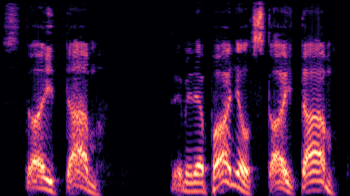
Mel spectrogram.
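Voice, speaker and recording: Threatening brute of a man, barks orders, hisses, husky and raw as a male narrator voices him. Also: mid-range voice, animated, slow, dry recording, pitched above the performer's own voice, heavily acted. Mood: menacing. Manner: barking, hissing threats. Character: brutal adult man, menacing and aggressive.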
